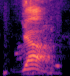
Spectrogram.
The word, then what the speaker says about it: Yah: The consonant H is closing the first syllable and is not the first sound of a new syllable. That's what I was saying about the Yah, and then it stops. There's no Yah, or it doesn't prolong on.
